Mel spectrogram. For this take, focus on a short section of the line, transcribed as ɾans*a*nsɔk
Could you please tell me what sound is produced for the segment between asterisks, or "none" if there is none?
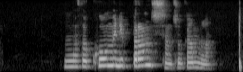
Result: a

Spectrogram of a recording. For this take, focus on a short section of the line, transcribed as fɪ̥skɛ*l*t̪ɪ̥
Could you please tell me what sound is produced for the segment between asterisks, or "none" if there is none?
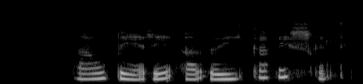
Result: l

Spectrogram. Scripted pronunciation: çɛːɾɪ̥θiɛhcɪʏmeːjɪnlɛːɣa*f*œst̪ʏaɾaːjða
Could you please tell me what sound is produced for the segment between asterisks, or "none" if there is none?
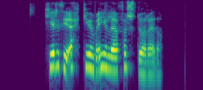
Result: f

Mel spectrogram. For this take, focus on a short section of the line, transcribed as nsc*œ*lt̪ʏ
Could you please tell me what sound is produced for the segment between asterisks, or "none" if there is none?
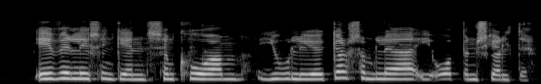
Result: œ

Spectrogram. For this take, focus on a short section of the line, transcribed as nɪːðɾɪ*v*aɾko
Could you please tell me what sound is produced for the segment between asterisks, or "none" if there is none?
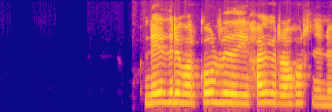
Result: v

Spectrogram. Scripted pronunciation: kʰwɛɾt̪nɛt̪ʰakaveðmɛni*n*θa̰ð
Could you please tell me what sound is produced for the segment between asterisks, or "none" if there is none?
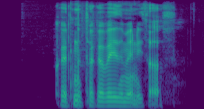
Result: none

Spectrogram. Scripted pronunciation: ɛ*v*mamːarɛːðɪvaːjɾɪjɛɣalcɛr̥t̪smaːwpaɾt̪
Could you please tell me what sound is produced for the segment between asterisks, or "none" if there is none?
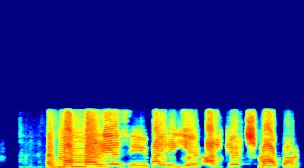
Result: v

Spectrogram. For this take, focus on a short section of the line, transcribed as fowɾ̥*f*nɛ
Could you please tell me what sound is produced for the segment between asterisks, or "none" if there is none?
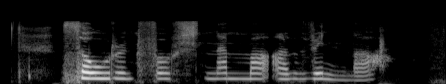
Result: s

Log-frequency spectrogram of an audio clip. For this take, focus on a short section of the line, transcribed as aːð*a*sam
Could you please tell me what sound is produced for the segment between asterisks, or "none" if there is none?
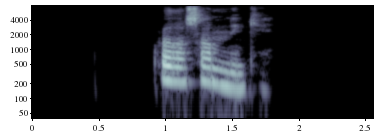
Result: a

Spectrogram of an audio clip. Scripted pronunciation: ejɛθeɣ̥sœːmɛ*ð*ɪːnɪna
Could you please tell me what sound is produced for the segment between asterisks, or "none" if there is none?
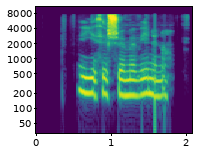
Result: v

